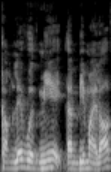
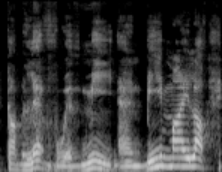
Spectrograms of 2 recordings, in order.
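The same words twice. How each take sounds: First: It is said flatly, with little feeling. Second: It is said warmly, with lively, persuasive emphasis. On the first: The speaker does not really care. The speaker calls it wrong. "You're just being dull" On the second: The speaker truly loves her and wants her to come. The speaker calls it right. "if you love her so much and you want her to come to live with you"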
